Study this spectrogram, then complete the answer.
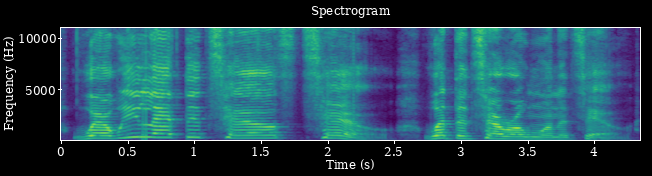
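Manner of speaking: slow branded intro, Tarot rising high; channel intro. Acted. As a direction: announce the show like a signature.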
